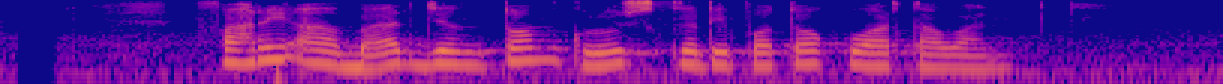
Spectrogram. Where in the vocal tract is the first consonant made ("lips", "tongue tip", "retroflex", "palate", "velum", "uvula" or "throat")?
lips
